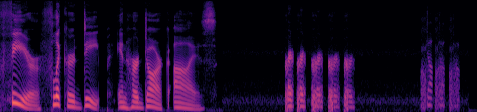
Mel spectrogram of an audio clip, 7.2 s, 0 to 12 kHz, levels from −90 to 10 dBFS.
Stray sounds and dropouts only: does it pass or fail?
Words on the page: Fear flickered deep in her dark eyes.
fail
